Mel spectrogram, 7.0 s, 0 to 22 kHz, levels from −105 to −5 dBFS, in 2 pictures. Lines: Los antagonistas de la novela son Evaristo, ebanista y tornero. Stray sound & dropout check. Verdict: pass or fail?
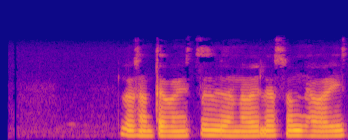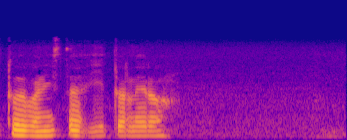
pass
